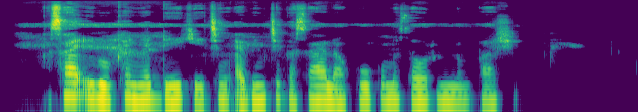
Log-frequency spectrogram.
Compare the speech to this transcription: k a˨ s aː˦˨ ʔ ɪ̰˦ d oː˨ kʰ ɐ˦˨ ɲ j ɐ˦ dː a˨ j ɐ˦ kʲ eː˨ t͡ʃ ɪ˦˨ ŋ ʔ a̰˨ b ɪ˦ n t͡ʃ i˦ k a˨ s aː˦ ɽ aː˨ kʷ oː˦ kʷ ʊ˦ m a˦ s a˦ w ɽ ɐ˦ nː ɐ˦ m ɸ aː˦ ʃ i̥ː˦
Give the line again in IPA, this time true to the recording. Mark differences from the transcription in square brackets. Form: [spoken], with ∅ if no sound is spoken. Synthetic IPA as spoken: k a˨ s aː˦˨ ʔ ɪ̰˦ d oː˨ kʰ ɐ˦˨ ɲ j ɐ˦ dː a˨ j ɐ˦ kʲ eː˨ t͡ʃ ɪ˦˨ ŋ ʔ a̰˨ b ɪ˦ n t͡ʃ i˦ k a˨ s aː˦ [l] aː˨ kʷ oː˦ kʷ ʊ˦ m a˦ s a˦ w ɽ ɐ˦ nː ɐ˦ m ɸ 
